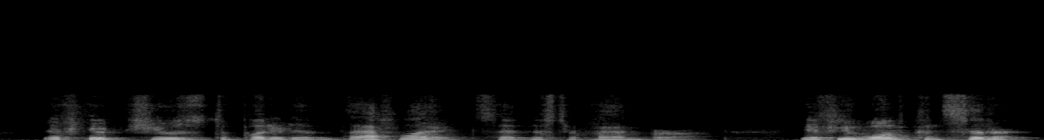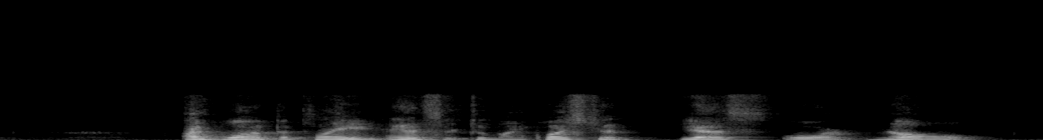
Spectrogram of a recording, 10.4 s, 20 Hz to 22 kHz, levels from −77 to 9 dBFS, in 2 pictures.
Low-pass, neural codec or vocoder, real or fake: 7.2 kHz; codec, 32 kHz, 1.9 kbps, SNAC; fake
